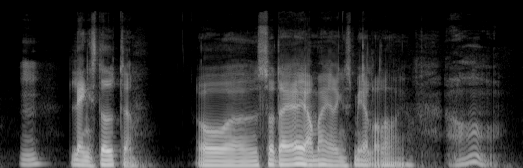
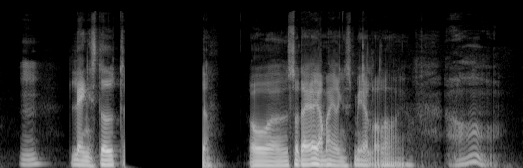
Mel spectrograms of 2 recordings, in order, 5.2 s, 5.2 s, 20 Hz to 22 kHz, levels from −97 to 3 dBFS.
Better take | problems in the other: first | audio freezing; at 1 s for 1 s

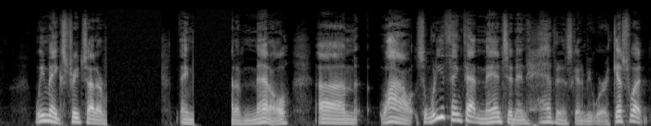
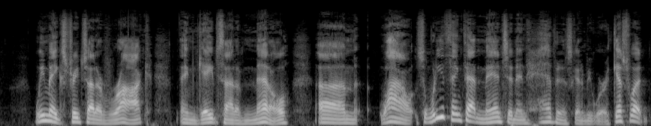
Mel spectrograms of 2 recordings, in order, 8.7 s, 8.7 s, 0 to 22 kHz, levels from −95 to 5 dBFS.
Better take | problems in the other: second | audio cutting out; at 1.5 s for 0.5 s and at 2.5 s for 0.5 s

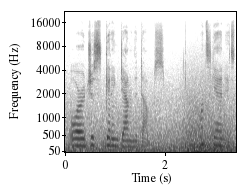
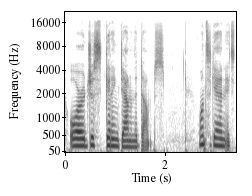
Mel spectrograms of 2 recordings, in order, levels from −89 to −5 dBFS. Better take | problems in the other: second | wind noise on the microphone; heavy; 6 dB below the speech

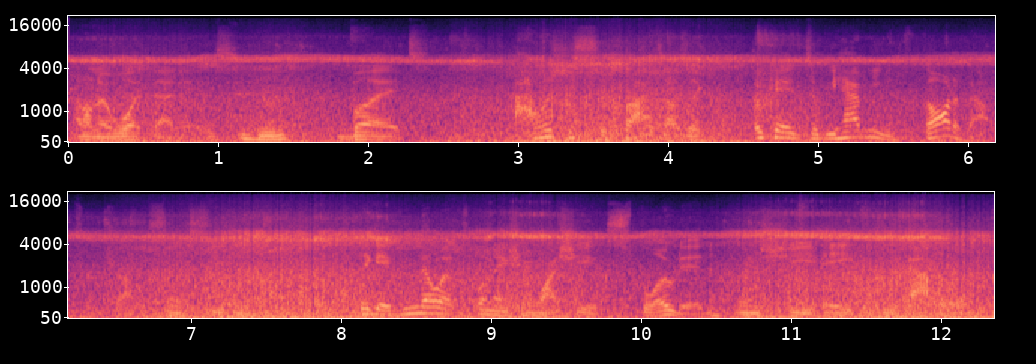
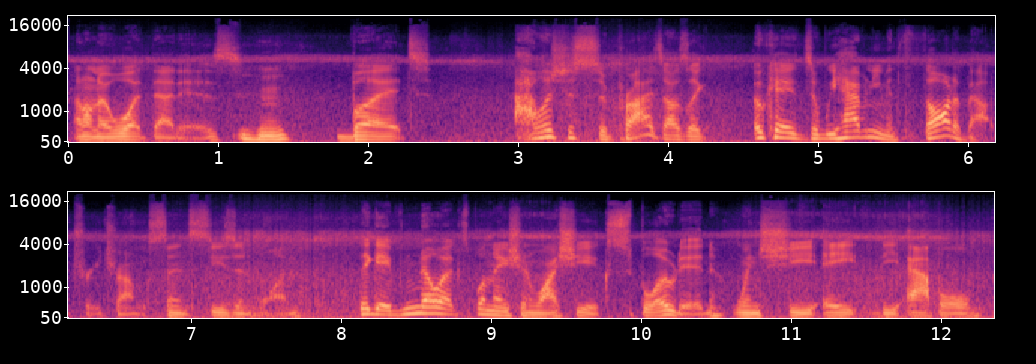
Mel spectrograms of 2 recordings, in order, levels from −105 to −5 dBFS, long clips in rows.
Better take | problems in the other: second | wind noise on the microphone; heavy; 2 dB above the speech; occasional gusts in the second

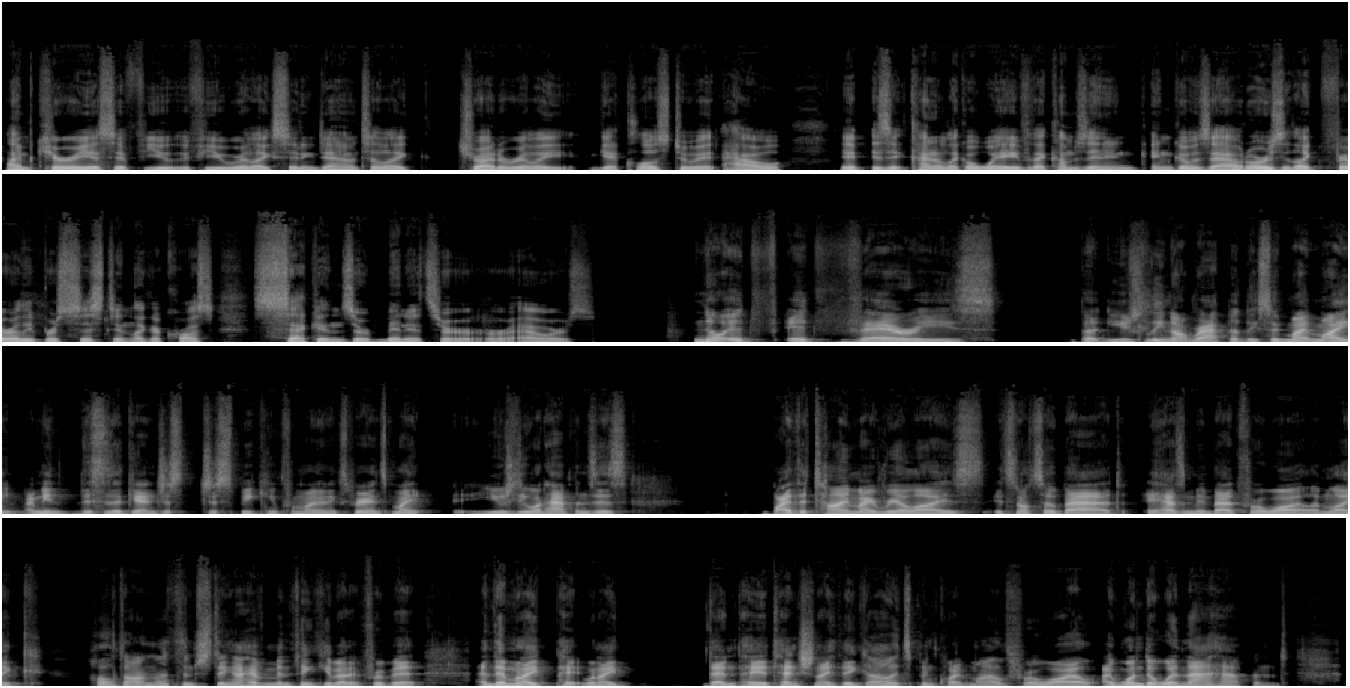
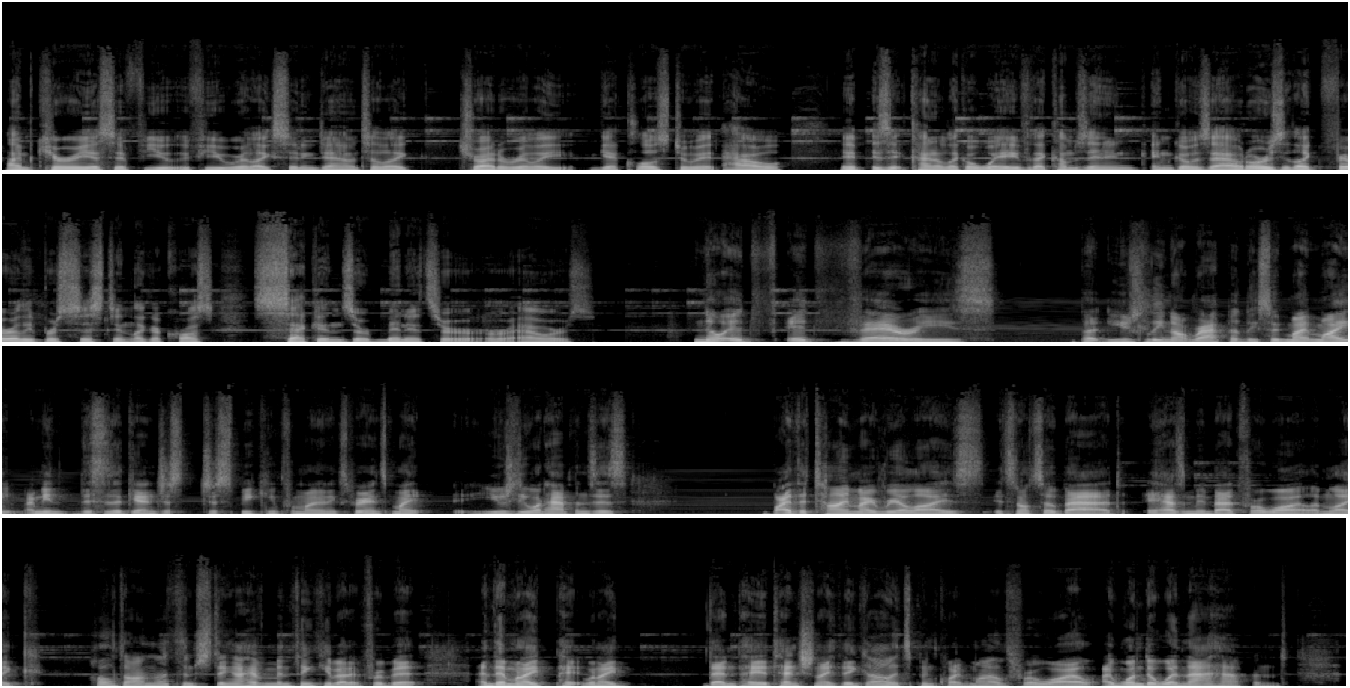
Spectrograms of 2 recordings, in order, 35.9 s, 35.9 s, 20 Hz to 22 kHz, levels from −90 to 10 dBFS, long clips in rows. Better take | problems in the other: first | household noises; faint; throughout; 25 dB below the speech

